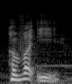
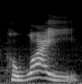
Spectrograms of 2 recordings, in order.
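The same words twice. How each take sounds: First: The middle consonant is a V sound. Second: The middle consonant is a W sound. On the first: "it's pronounced as V" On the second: "it's not just pronounced as a W"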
